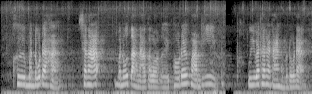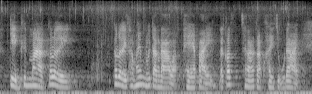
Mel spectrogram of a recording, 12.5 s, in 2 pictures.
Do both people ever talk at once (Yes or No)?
No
